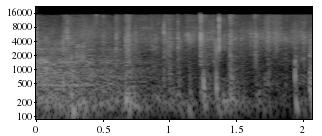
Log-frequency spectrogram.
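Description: The tail of a studio-audience laugh fading out, then footsteps knocking on a hard floor and a door being unlatched and pulled open.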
